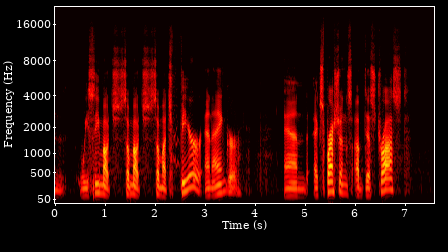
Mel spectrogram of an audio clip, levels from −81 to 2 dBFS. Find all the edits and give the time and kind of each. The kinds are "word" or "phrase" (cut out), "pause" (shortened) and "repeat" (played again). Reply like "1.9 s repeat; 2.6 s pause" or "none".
1.5 s repeat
